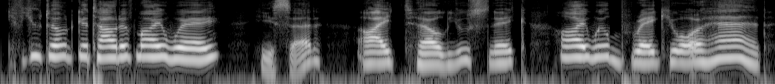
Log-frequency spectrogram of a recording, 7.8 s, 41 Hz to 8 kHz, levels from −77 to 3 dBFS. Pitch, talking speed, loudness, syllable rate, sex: 185 Hz, 145 wpm, -16 LUFS, 3.0 syllables/s, male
